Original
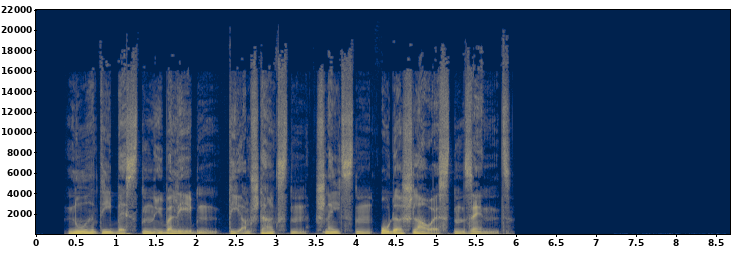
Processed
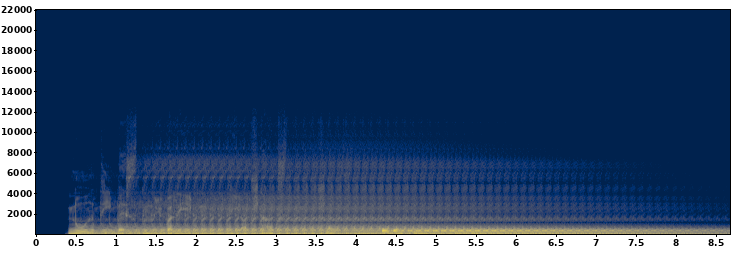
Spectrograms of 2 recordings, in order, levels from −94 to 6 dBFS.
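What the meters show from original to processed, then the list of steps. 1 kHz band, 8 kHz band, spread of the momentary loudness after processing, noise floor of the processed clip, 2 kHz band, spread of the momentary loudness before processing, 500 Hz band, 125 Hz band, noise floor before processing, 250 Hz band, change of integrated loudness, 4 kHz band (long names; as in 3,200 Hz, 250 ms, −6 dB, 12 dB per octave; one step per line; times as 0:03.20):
−2.5 dB, below −25 dB, 11 LU, −35 dBFS, −9.5 dB, 9 LU, +10.0 dB, +3.5 dB, below −85 dBFS, +1.5 dB, +2.5 dB, below −15 dB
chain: downward expander −39 dBFS
low-pass filter sweep 1,100 Hz → 220 Hz, 0:03.18–0:04.96
phaser with its sweep stopped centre 490 Hz, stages 4
echo that builds up and dies away 105 ms, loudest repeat 8, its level −9 dB
level +2.5 dB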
